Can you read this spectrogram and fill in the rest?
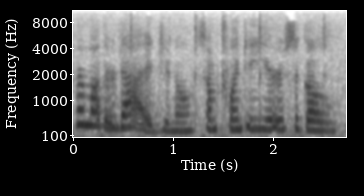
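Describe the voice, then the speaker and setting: An actress playing a feisty, fretful frail old American spinster who scolds in folksy, indignant style in a live radio drama. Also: female voice, sits high, animated, normal speed, creaky, darkish tone, exaggerated voice. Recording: noisy amateur off-air radio recording from 1984.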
